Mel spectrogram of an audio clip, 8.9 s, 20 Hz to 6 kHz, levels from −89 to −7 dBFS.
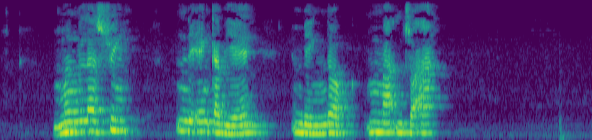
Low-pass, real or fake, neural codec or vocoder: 5.4 kHz; real; none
